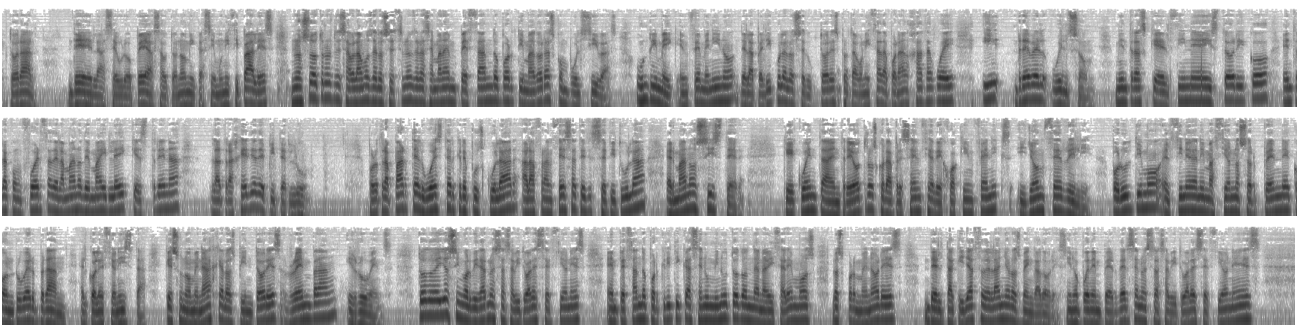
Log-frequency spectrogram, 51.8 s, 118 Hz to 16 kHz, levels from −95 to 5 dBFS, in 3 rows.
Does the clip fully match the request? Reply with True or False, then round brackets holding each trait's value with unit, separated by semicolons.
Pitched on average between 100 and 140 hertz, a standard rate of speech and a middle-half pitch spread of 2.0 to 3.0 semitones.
False (135 Hz; 160 wpm; 4.1 semitones)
